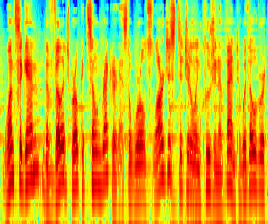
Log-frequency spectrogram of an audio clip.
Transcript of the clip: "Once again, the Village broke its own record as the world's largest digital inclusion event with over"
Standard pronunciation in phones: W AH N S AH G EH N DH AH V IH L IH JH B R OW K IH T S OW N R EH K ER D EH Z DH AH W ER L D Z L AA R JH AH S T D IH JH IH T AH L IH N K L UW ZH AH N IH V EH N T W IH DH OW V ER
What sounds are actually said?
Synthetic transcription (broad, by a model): W AH N S AH G EH N DH AH V IH L IH JH B R OW K IH T S OW N R EH K ER D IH Z DH AH W ER L D Z L AA R JH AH S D IH JH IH T L IH N K L UW ZH AH N IH V EH N T W IH DH OW V ER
